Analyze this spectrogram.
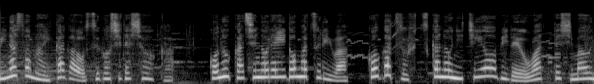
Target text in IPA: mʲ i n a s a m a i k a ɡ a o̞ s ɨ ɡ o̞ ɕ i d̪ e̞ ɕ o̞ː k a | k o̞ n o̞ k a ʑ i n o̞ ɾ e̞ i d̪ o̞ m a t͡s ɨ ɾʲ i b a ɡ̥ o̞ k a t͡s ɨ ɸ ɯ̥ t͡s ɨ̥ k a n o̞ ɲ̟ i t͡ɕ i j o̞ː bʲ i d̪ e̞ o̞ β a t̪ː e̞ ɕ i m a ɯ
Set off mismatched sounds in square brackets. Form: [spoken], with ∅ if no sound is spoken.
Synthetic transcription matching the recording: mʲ i n a s a m a i k a ɡ a o̞ s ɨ ɡ o̞ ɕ i d̪ e̞ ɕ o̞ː k a | k o̞ n o̞ k a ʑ i n o̞ ɾ e̞ i d̪ o̞ m a t͡s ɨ ɾʲ i [β] a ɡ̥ o̞ [ɡ] a t͡s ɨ ɸ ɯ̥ t͡s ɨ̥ k a n o̞ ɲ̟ i t͡ɕ i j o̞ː bʲ i d̪ e̞ o̞ β a t̪ː e̞ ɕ i m a ɯ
